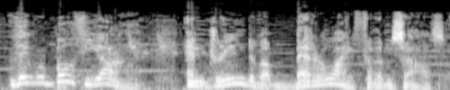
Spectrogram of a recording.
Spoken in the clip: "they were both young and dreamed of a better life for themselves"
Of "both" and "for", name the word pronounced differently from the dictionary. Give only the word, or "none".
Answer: none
